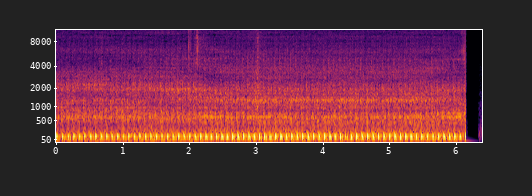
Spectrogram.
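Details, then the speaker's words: Motorcycle after first engine flush and chain adjustment: even low thumping idle about three beats a second, steady and clean, no rattle, sound clearly changed after flush; normal idle. "Sound তো শুনলেনই, বাইকের sound একদম change হয়ে গেছে।"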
